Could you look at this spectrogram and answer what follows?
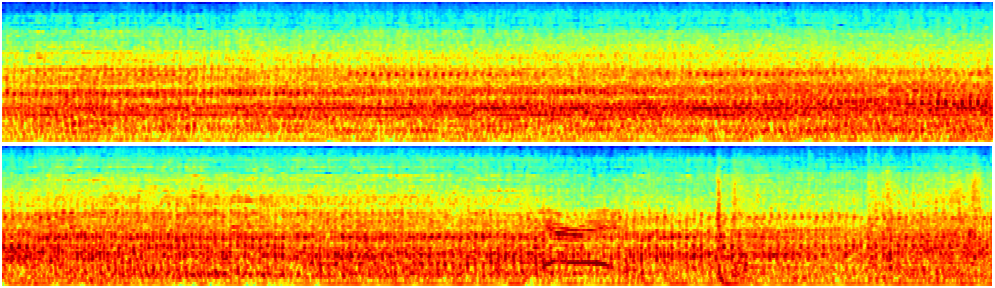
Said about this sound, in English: But the one in is phenomenal because you get to see Schwarzenegger operating a jackhammer with his ridiculously giant muscles. Super sweaty.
